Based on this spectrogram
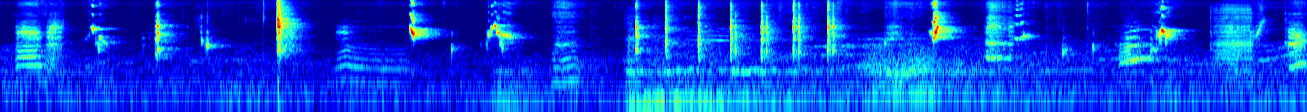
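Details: Talking budgerigar during a training exercise, giving a busy run of short sharp chirps and warbled notes, some sliding, irregularly spaced over several seconds with faint room noise beneath.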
